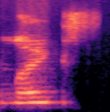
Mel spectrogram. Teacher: There's no K in there, but it gets inserted frequently enough.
